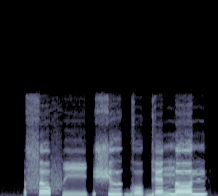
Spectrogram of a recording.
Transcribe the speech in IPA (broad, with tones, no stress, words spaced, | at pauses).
sʌ˨fi˩ | ʃɯ˦ɡo˩ɡɛ˨ nʌ˥nʲ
